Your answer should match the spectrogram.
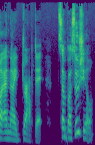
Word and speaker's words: Cempasúchil: Cempasúchil. No, Cempasúchil. There we go. The accent is on the U.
